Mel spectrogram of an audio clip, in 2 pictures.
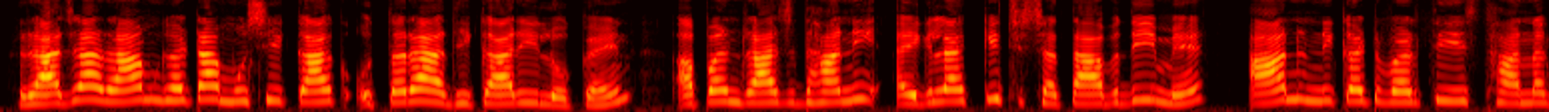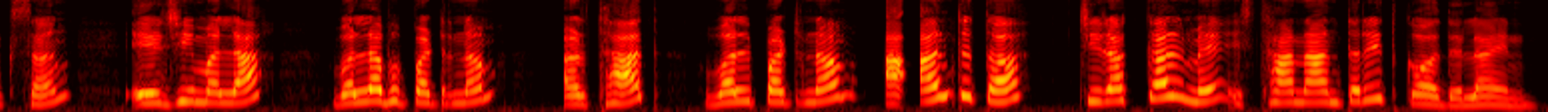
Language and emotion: Maithili, neutral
